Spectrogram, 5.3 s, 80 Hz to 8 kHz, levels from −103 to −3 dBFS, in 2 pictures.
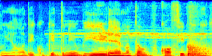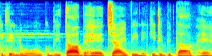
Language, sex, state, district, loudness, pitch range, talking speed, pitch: Hindi, female, Chhattisgarh, Korba, -18 LUFS, 170-185 Hz, 215 wpm, 175 Hz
